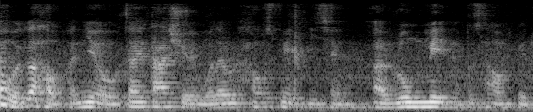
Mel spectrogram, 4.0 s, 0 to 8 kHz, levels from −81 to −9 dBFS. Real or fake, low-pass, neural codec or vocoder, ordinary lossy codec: real; 7.2 kHz; none; AAC, 32 kbps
